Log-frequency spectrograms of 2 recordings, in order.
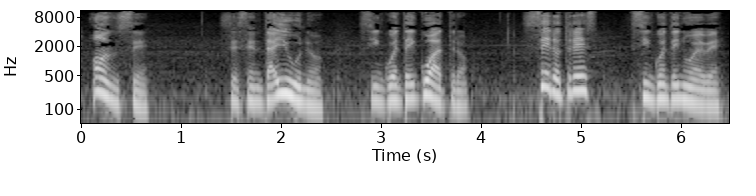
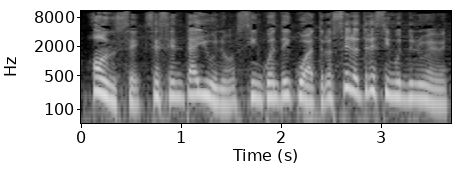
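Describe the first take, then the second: First: The number is said more slowly. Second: The number is said at normal speed.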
